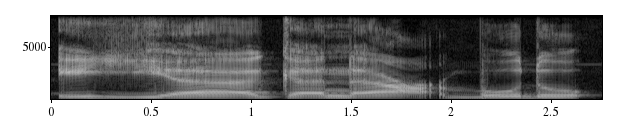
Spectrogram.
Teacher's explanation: با اور دال کے اوپر پیش ہے، مکمل ہونٹ کو گول کر کے ادا کرنا ہے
